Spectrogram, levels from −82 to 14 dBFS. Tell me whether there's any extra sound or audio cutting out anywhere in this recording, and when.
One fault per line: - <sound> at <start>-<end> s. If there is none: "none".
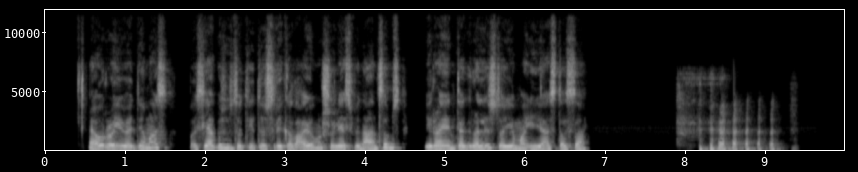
- laugh at 7.9-9.4 s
